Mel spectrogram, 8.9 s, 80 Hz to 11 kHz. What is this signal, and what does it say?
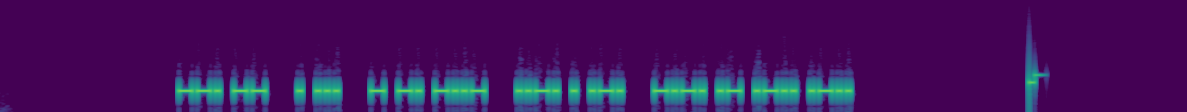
Morse code, heard as a keyed tone, about 34 wpm, 700 Hz. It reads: GM ES TNX FER CALL
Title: K1USN SST QSO Practice 35wpm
